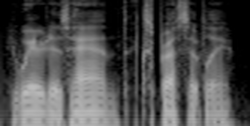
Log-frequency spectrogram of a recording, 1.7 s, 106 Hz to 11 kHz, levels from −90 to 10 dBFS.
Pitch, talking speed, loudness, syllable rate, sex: 85 Hz, 180 wpm, -23 LUFS, 7.1 syllables/s, male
